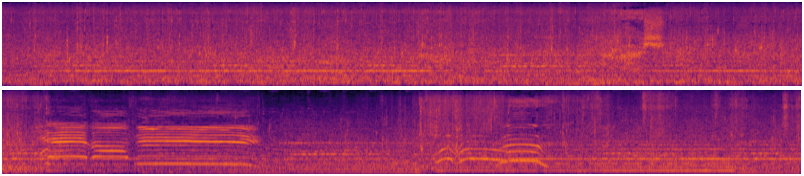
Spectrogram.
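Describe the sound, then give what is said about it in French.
Water churns and washes around a pedal boat taking on water on a lake, a continuous rough, noisy rush with wind, and brief voices breaking in partway through. “On est obligé de faire marche arrière parce que si on va vers l'avant, l'eau elle rentre et on fait du sur place.”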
